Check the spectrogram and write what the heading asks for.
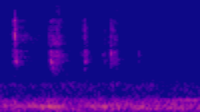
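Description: Faint small clicks of the bolts of a Peak Design Capture camera clip being unscrewed by hand, about six light ticks over two seconds.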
